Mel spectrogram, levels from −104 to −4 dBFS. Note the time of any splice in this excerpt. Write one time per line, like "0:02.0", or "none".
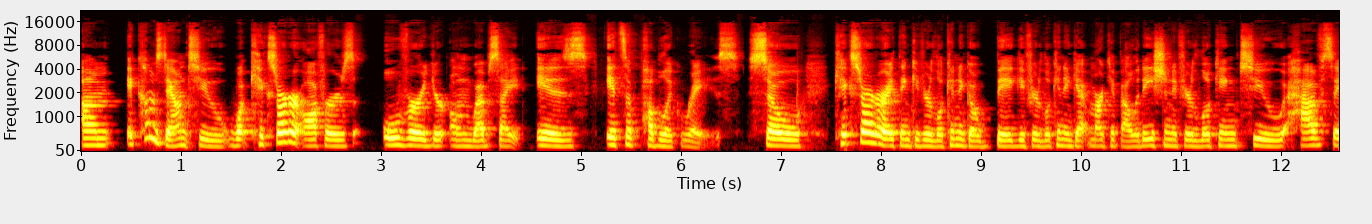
0:05.1
0:06.6

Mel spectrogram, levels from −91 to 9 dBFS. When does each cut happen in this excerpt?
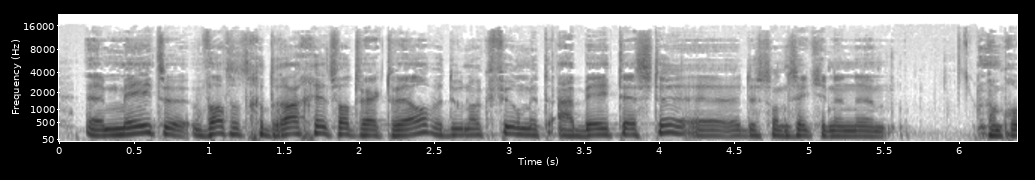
none

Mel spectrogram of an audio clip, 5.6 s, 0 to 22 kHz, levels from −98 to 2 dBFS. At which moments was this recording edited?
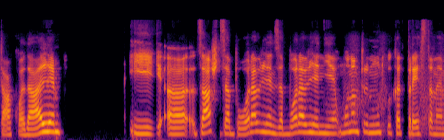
0:02.8

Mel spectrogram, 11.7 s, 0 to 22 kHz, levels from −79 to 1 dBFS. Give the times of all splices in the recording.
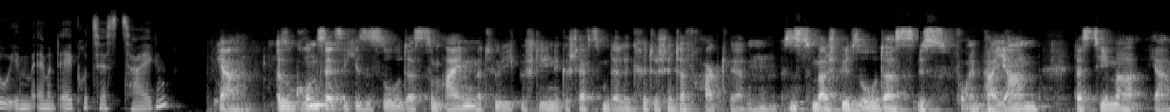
0:09.2

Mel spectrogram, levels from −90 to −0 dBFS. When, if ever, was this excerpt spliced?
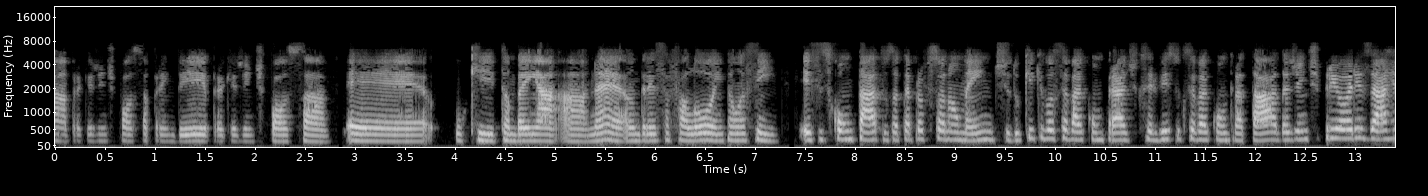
0:02.8
0:07.3

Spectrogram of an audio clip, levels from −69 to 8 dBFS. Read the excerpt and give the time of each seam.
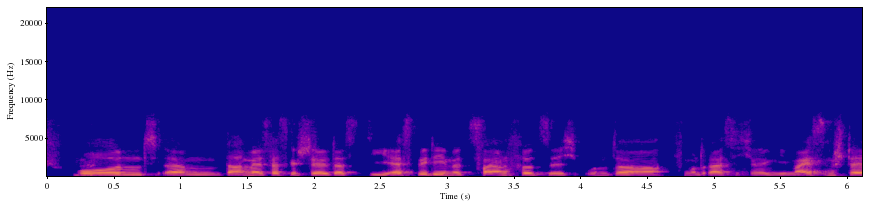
0:01.6

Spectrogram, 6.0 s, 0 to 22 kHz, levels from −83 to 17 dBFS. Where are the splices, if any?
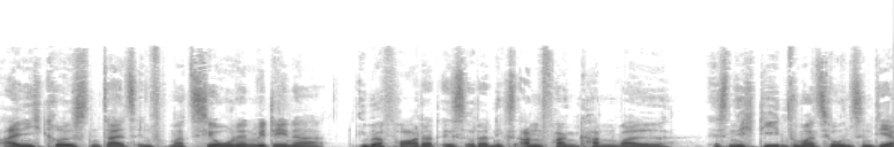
0:02.3

